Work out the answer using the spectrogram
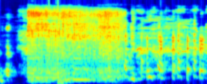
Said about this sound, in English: You know what I love? Cake farts.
